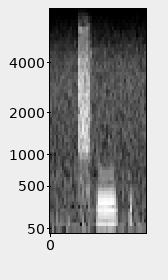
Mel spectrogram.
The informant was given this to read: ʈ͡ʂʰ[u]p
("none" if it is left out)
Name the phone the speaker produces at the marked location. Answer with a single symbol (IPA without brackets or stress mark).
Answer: u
